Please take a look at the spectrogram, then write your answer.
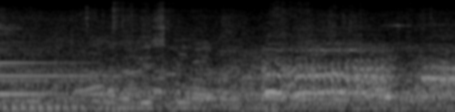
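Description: A fighting rooster at a poultry market in Vijayawada crows once in a drawn-out, loud call amid general market bustle.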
